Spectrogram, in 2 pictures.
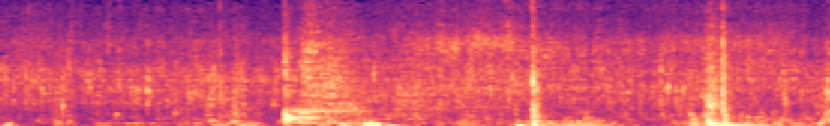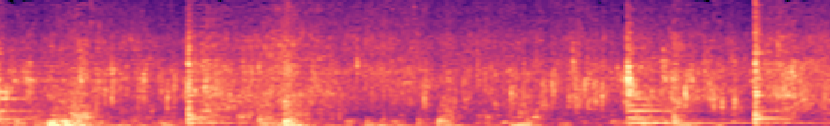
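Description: Squid rings sizzling in hot oil in an aluminium wok. A metal slotted spatula scrapes and knocks against the wok about eight times as the fried squid is scooped out, and the wok rings briefly after some of the knocks.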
